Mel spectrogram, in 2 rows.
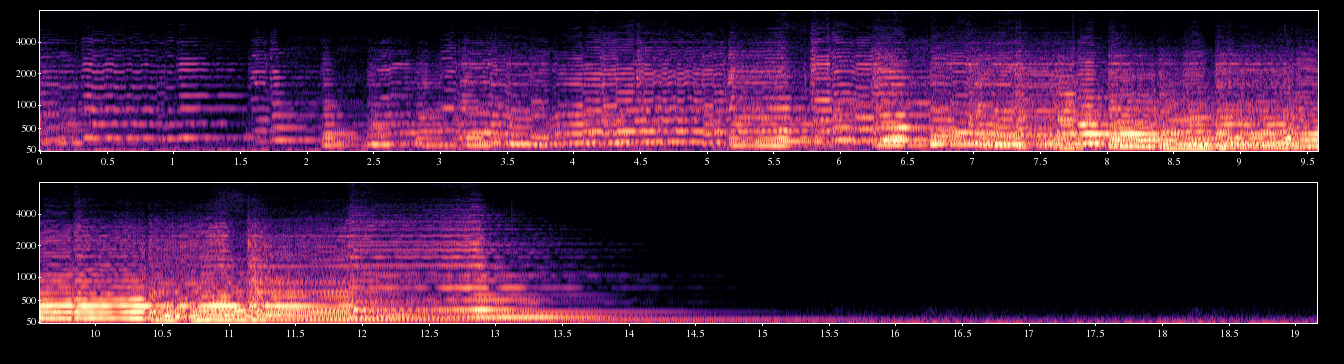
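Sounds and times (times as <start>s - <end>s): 
unaccompanied cello courante: 0.0s - 15.8s.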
